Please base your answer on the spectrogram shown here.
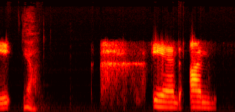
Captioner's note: sighs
